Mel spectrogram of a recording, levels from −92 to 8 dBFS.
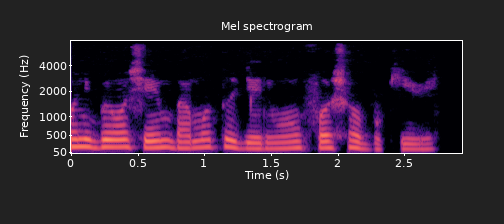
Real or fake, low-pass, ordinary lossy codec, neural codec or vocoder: real; 7.2 kHz; none; none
